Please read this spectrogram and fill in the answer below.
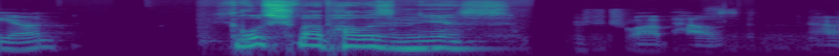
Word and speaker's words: Großschwabhausen: And Großschwabhausen. Did I pronounce that correctly, Jan? Großschwabhausen, yes.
